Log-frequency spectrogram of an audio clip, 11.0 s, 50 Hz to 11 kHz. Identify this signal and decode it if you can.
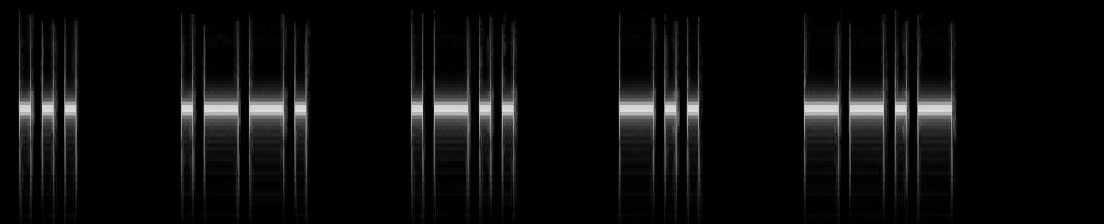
Morse code, heard as a keyed tone, about 10 wpm, spaced as for 6 wpm, 800 Hz. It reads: SPLDQ
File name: LEZIONI / 6 PKX0 / 6 PK ws 10wpm 3745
